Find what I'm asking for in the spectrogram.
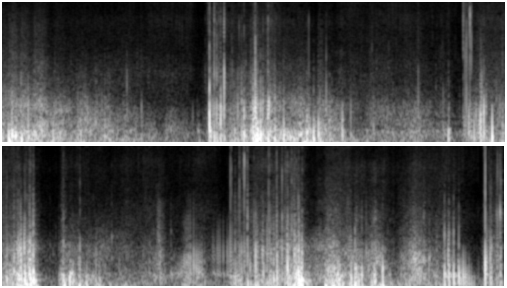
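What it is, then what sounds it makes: Fabric microphone cover being scratched. Long pink nails and fingertips scratch and rub a green hexagon-pattern fabric cover wrapped over a microphone. The result is a deep, muffled, crackling rustle in irregular bursts that swell and fade, heavy in low rumble with little high-end content.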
